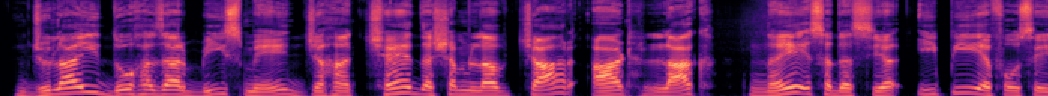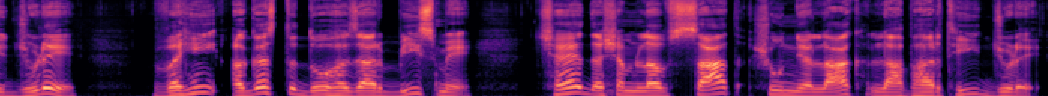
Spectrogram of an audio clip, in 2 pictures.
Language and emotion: Hindi, neutral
